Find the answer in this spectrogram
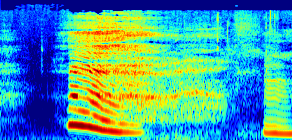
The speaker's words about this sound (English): Sorry, I didn't mean to yawn that moment.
